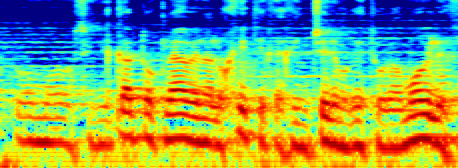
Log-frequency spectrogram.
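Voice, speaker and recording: Noticeable background noise and audible room echo surround the recording. A man talks at a fairly quick pace. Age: 60s. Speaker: trade union leader. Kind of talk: interview.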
